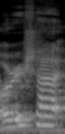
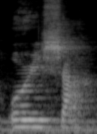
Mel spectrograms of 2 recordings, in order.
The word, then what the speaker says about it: Orisha: Orisha is actually, why am I even pronouncing it like this? It's like my American accent is effing me up. Orisha.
